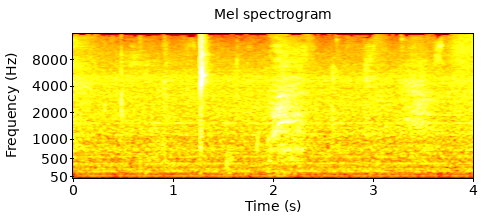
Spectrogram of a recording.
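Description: A man gulps from a squeezed bottle.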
